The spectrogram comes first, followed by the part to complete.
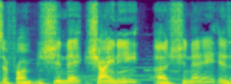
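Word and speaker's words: SHINee: uh what is it from a shiny uh shinai is how you pronounce it shiny yeah them and and they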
